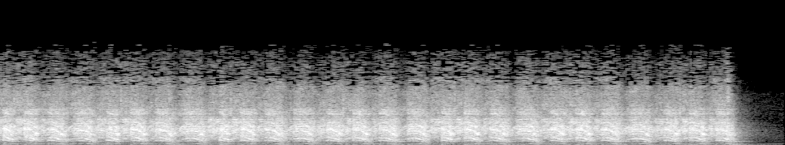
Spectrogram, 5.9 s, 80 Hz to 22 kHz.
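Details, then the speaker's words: 1986 Lull 644 Highlander II telehandler, sat for many years, non-running; sluggish, uneven cranking at about two to three compressions a second that never catches; batteries likely run down. "no it's it's drying now yeah it's actually [ __ ] problem is we killed our batteries i think we're just gonna have to wait it out"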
